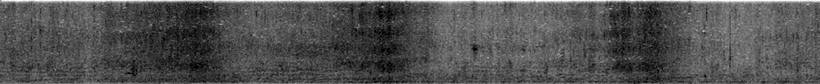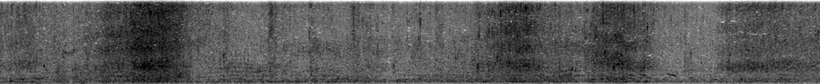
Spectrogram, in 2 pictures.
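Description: Small Adriatic Sea waves breaking and washing up on a sandy beach, surging every few seconds.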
